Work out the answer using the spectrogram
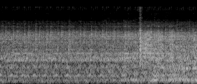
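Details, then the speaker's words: Maruti Suzuki Alto at idle: no noise until the AC is switched on, then a harsh metallic knocking rattle comes from the AC compressor, which is not working correctly. The noise stops when the AC is turned off; the compressor is seizing. "AC ഓണാക്കുന്ന സമയത്ത് compressor correct അല്ല ചെയ്യുന്നത്. ആ ഒരു ഭാഗത്തു നിന്നാണ് sound വരുന്നത് എന്നുള്ള."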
